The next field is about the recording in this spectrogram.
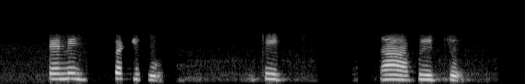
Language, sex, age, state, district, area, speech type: Telugu, female, 30-45, Telangana, Jangaon, rural, conversation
